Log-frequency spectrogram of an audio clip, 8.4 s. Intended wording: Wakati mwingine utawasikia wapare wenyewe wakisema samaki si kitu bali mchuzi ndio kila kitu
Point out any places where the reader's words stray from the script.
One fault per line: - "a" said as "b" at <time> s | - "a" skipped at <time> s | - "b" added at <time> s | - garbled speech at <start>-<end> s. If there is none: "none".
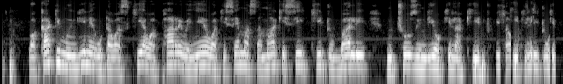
- garbled speech at 7.4-8.3 s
